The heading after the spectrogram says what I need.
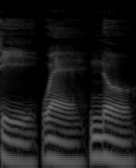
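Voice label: "tiweno", concatenated syllables; Affixing experiment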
